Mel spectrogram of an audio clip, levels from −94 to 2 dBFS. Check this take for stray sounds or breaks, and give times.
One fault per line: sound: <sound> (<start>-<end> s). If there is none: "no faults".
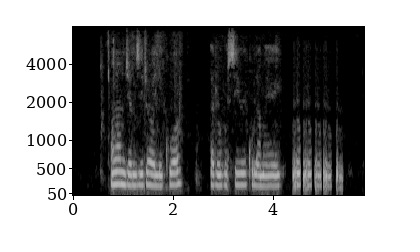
sound: laugh (4.4-5.4 s)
